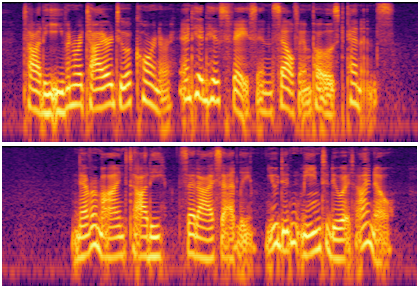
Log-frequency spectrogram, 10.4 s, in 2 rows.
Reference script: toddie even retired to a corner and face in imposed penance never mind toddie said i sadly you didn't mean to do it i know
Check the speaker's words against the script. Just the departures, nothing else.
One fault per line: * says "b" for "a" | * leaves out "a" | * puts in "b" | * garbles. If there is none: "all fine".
* puts in "hid his"
* puts in "self"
